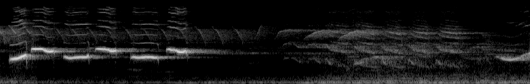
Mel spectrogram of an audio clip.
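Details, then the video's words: Masked laughingthrush in lively song, kept to prompt other birds to sing: four loud, clear wavering whistles in quick succession, then quieter, more distant high twittering. "Burung Poksay Hongkong Gacor"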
